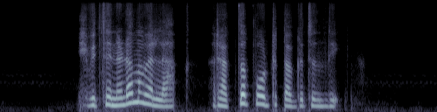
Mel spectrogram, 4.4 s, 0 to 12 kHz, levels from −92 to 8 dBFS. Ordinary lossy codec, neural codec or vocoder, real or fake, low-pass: none; codec, 16 kHz in and 24 kHz out, 0.6 kbps, FocalCodec, streaming, 4096 codes; fake; 10.8 kHz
